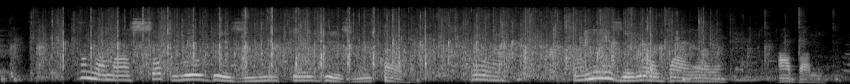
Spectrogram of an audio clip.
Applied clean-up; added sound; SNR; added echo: none; Applause; 2 dB; none.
